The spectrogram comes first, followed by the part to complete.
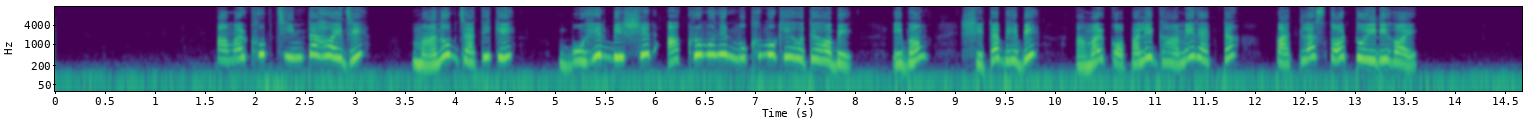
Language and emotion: Bengali, fearful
